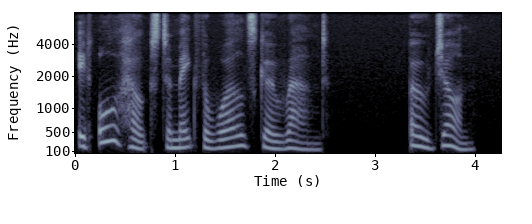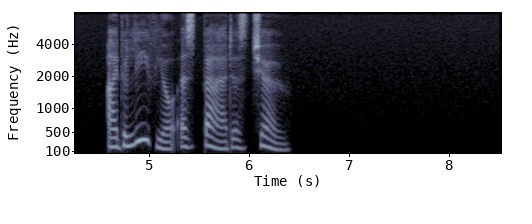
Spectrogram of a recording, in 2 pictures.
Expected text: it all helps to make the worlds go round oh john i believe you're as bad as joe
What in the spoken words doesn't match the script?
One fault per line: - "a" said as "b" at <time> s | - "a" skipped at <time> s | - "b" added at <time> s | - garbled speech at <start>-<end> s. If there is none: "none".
none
